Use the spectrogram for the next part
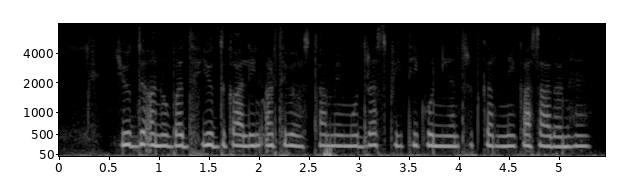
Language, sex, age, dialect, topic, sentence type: Hindi, female, 51-55, Garhwali, banking, statement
